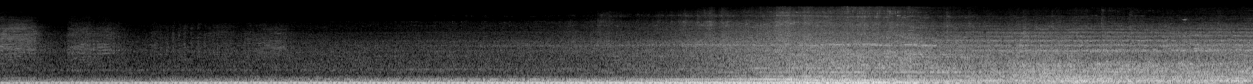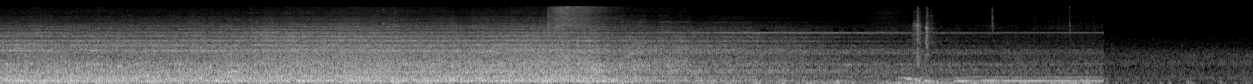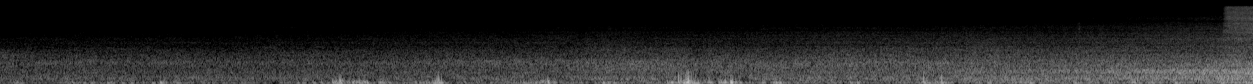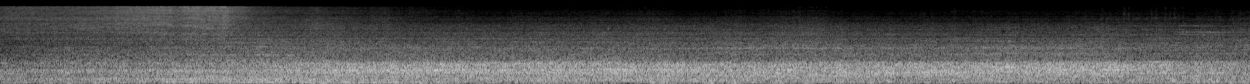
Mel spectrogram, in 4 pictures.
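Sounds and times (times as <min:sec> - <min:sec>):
train wheels rumbling and clattering: 0:00.0 - 0:23.6
locomotive throbbing: 0:00.2 - 0:17.9, 0:18.6 - 0:23.6
high ringing: 0:19.2 - 0:23.6.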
